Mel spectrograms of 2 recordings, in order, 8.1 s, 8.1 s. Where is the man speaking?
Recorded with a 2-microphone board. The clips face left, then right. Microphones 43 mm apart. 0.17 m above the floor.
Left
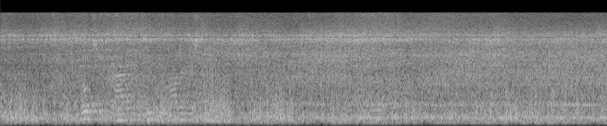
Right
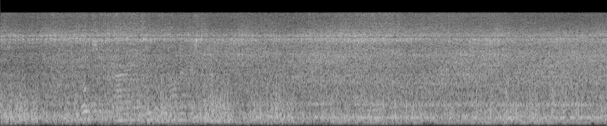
15° left (ahead or behind), 1.4 m.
